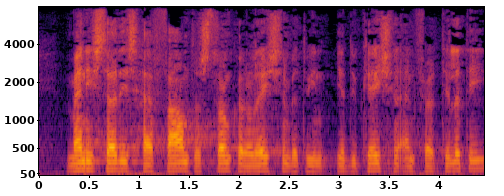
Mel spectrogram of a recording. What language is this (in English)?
English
